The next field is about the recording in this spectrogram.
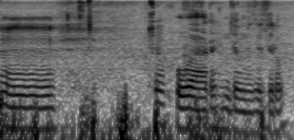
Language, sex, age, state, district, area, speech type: Bodo, male, 30-45, Assam, Goalpara, rural, spontaneous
